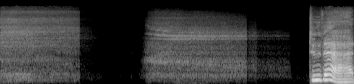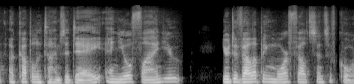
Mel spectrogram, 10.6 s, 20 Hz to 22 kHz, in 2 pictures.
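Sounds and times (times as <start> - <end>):
breath drawn in through the nose: 0.0 - 1.2, 2.2 - 4.4
long airy exhale through pursed lips: 0.0 - 1.3, 2.2 - 4.4
speech: 4.6 - 10.6.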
